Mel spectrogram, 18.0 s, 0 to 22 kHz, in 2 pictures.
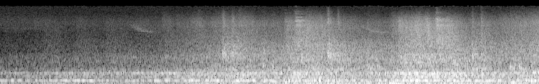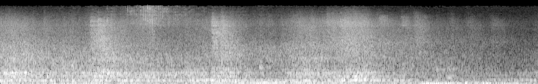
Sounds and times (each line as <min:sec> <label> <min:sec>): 0:03.5 Cars passing on a metal bridge 0:17.9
